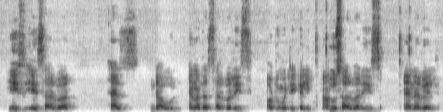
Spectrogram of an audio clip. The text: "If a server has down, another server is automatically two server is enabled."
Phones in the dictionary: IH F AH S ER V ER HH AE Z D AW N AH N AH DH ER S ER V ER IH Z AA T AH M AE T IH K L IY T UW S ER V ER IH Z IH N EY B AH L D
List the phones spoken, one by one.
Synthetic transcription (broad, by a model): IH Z AH S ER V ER HH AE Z D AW L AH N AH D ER S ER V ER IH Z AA T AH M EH T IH K L IY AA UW S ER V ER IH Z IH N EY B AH L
